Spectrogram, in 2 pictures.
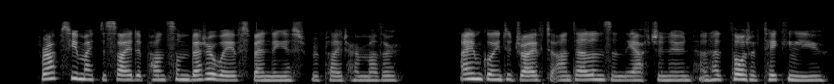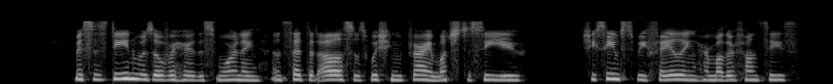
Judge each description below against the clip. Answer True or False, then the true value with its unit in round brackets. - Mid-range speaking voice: False (210 Hz)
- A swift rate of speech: True (210 wpm)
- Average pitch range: False (1.9 semitones)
